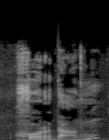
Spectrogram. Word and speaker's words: Jordán: я думаю що варто записати хордан так так Тобто це літера хота і вона має звук х тому власне відрізняється вимова нашою мовою Йордан іспанською хордан так І власне звідки така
